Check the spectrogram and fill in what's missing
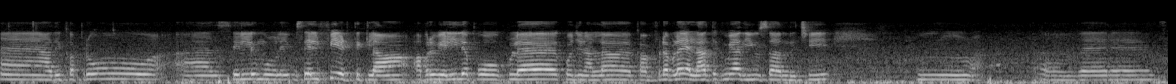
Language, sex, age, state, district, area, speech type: Tamil, female, 30-45, Tamil Nadu, Dharmapuri, rural, spontaneous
